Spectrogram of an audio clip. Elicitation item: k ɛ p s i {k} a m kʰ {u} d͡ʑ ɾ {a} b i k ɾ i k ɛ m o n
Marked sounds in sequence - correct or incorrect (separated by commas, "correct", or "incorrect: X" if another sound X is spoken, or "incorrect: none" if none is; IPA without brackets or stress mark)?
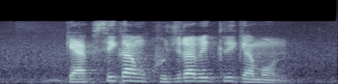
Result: correct, correct, correct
